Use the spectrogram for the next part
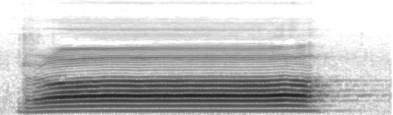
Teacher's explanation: تھوڑی سی وائبریشن صرف ہونی چاہیے، نہ اتنا محسوس ہو نہ ہی یہ پتہ چلے کہ بالکل خالی ہو رہا ہے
